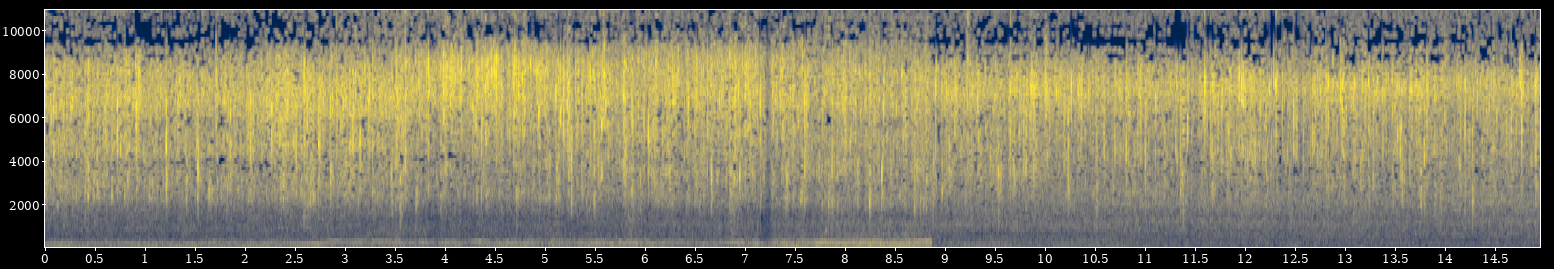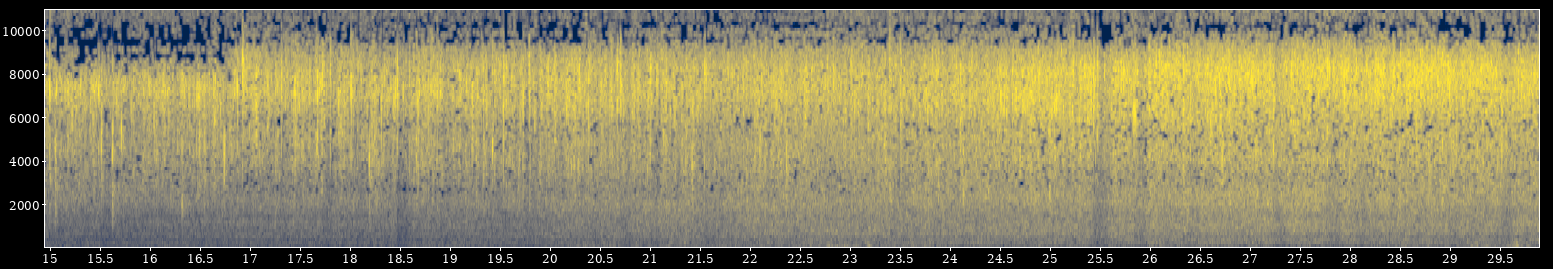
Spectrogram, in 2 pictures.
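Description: Heavy rain pelting a wet paved street and its puddles: a steady hiss that grows louder in the last several seconds. For the first nine seconds a motorcycle's engine hums low underneath, then cuts off abruptly.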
